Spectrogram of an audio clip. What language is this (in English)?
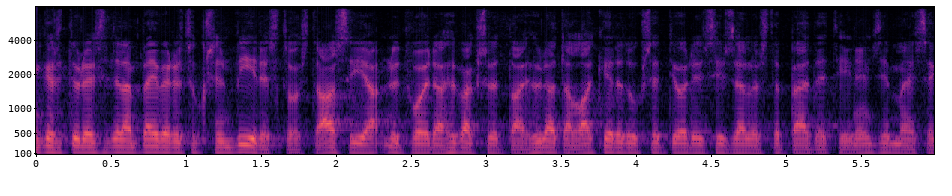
Finnish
